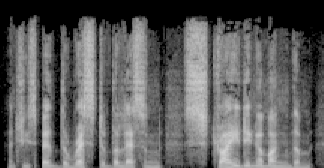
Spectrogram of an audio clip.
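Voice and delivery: ordinary delivery, nothing marked

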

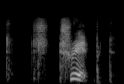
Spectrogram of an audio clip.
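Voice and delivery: put-on high, stammering, frightened boy; trembling, stuck on the first sound; shaky. A narrator's reading. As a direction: stutter out the word shakily. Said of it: "said Dudley shakily".

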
